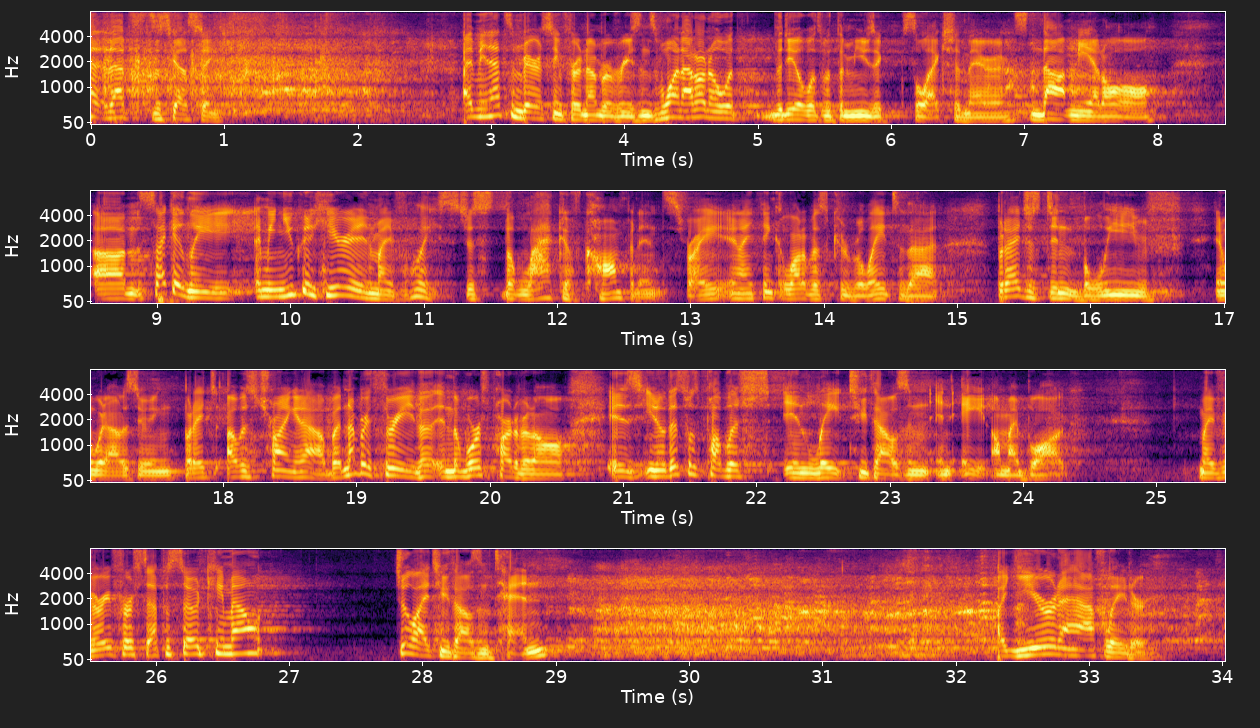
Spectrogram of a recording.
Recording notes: Podcast Movement 2015 Opening Keynote.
